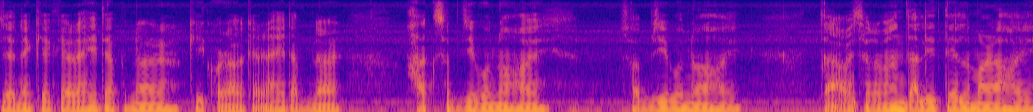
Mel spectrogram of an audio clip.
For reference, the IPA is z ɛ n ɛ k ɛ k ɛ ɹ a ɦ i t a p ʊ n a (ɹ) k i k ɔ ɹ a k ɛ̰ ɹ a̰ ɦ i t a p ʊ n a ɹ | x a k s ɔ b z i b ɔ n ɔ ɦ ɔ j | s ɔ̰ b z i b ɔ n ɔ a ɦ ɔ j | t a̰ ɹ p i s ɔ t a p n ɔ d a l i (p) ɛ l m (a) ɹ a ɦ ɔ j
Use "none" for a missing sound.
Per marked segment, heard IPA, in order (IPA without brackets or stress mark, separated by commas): ɹ, t, a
